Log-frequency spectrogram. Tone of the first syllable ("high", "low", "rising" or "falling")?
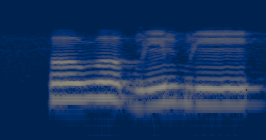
high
